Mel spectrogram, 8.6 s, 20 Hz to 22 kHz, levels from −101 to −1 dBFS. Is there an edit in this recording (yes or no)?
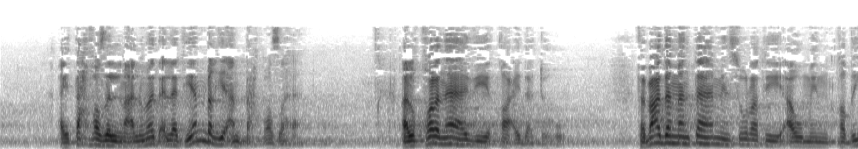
no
